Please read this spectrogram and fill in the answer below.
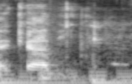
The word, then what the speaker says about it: Gabi: So, your name is pronounced Gabi, correct? – Yeah, Gabi.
